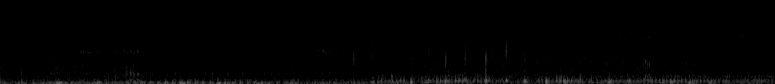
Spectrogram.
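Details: Domestic cat Joan purrs on a couch arm at home, a continuous low throbbing rumble that swells slightly midway, with small scattered clicks over the quiet indoor background.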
